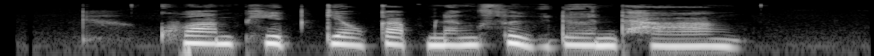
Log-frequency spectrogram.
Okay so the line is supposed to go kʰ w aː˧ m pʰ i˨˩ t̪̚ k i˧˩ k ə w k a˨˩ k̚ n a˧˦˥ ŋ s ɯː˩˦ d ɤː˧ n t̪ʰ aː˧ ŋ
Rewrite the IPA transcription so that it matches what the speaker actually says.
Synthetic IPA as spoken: kʰ w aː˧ m pʰ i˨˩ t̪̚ k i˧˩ ə w k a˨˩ p̚ n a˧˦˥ ŋ s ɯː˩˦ d ɤː˧ n t̪ʰ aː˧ ŋ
